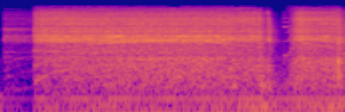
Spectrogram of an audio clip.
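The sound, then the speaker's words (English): A power drill bores pilot holes in plastic while fitting an antenna connector: a loud, steady high whine runs for about a second and a half, stops briefly, then returns for a shorter second burst. “First, I'll drill my pilot holes and then we'll work up to the actual size.”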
